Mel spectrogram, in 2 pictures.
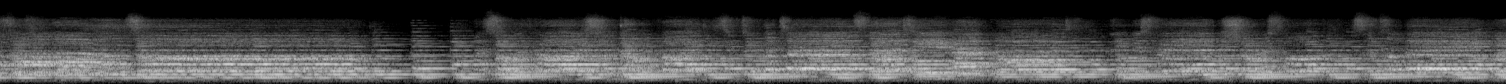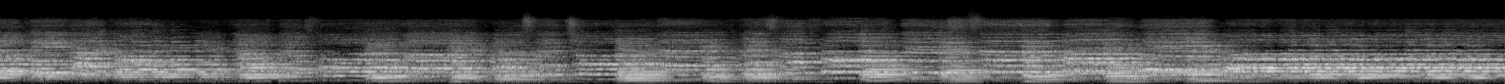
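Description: A high-school mixed choir of boys' and girls' voices singing in parts, the sung notes held and changing throughout.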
